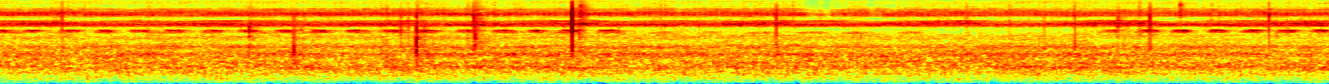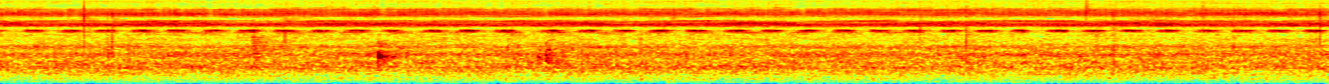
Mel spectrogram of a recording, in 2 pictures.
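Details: Chorus of insects beside a crackling bonfire: rapid regular pulses in a high trill run unbroken under a constant high-pitched hiss, while scattered pops and snaps of burning wood punctuate the background.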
